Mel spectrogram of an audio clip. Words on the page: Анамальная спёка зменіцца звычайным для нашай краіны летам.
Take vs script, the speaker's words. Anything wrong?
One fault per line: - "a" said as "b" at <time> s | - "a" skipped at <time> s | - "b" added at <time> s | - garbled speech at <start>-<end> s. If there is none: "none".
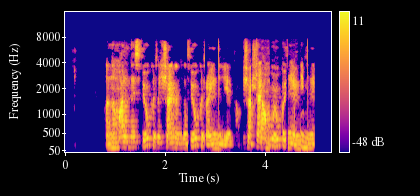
- "зменіцца" skipped at 1.8 s
- "нашай" said as "спёка" at 2.5 s
- garbled speech at 3.5-5.0 s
